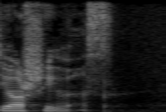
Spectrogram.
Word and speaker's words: Iosivas: Ich weiß nicht, was genau seine Eltern, wo, wo da die Familienwurzeln liegen, aber ähm, ich habe es nachgeschaut und der, die, die Aussprache ist Yoshi was.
